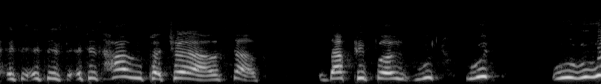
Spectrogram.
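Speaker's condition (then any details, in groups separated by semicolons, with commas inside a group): Spastic cerebral palsy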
